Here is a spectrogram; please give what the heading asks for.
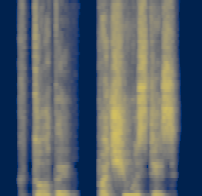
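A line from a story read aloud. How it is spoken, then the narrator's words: Barely audible whisper, maiden. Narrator (Russian): Едва слышно прошептала дева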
